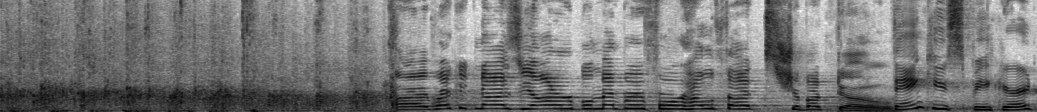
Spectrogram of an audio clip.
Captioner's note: applause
